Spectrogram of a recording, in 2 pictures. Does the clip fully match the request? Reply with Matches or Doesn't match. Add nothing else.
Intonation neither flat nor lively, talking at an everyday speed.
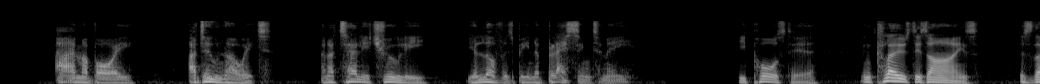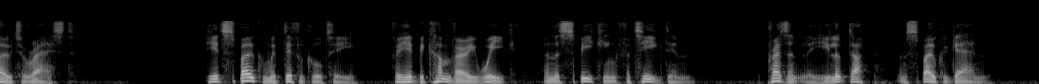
Doesn't match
